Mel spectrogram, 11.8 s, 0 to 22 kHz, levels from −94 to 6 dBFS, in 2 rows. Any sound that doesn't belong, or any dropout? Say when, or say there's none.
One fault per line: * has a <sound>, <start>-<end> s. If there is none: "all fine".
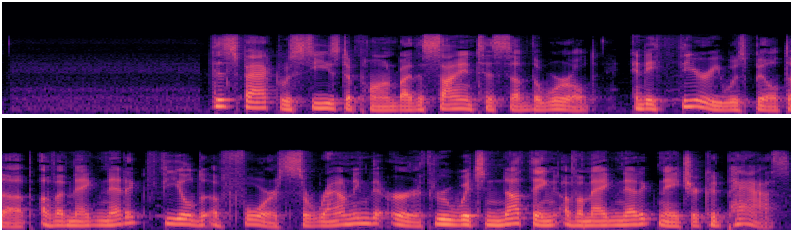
all fine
